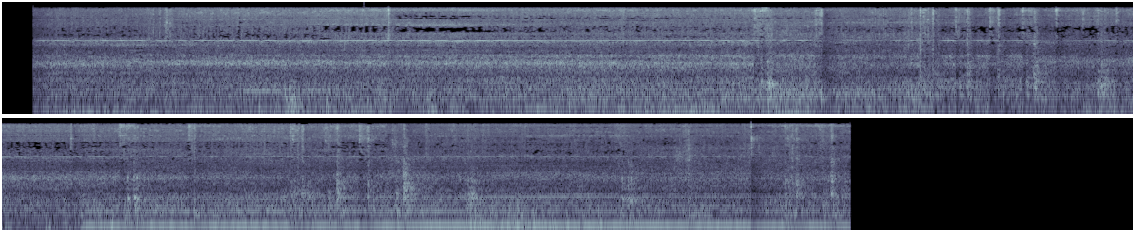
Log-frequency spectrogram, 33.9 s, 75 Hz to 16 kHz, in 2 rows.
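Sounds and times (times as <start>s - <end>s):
high constant whine: 0.5s - 29.7s
seeding machine running: 0.8s - 29.6s.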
